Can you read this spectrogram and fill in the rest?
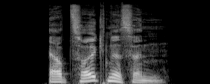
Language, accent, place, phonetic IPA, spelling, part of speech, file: German, Germany, Berlin, [ɛɐ̯ˈt͡sɔɪ̯knɪsn̩], Erzeugnissen, noun, De-Erzeugnissen.ogg
- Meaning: dative plural of Erzeugnis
